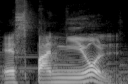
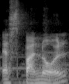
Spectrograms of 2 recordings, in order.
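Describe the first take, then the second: First: The consonant before o is a ny sound. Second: The consonant before o is a plain n. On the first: The speaker calls it right. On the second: The speaker calls it wrong.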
